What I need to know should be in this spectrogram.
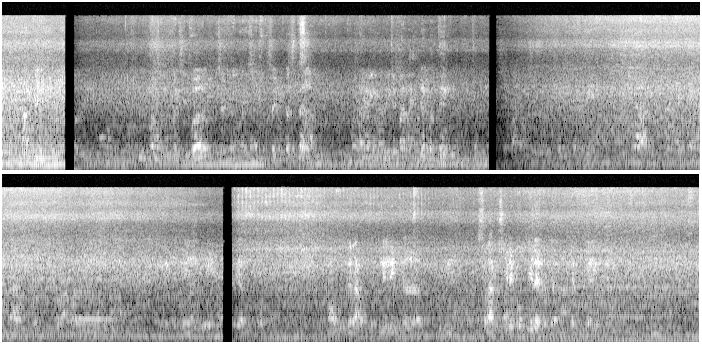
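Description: Several men talk and murmur nearby.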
